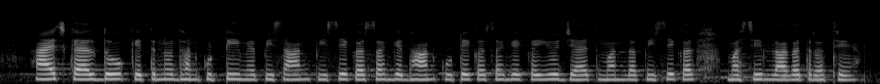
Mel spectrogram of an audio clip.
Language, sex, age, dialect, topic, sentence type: Chhattisgarhi, female, 18-24, Northern/Bhandar, agriculture, statement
